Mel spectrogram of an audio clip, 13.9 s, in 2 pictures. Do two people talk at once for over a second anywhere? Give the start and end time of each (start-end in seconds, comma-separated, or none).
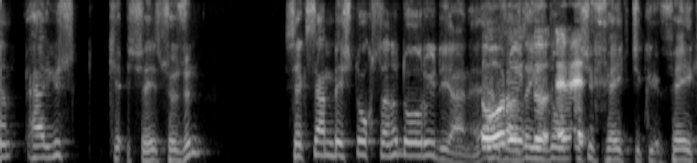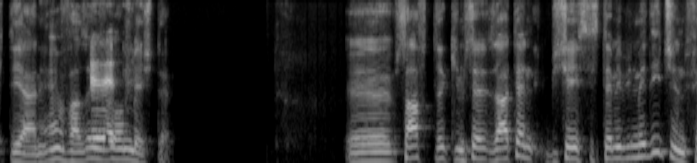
4.8-6.1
